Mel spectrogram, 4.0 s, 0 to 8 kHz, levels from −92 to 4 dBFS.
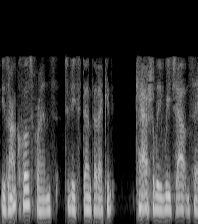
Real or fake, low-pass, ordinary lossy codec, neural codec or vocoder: fake; 7.2 kHz; AAC, 16 kbps; codec, 16 kHz, 2 kbps, FunCodec, trained on LibriTTS, 25 frames a second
